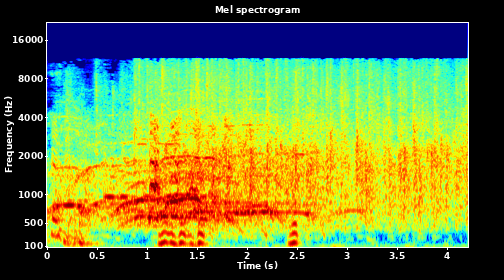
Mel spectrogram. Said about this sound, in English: Let them clap. Oh, yeah, no, you're right. Let them clap. You're right. Let clappers be. Little smattering there. I got two smatterings back to back.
